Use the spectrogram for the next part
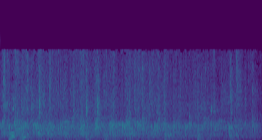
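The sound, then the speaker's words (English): A crowd claps steadily for several seconds for three standing graduates, a dense and fairly loud wash of applause with a faint murmur of voices underneath. “Let's give these three a round of applause.”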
